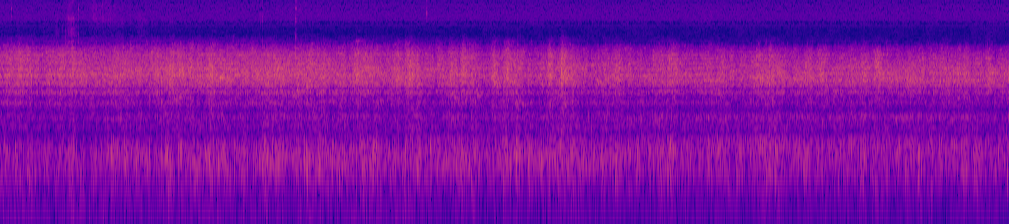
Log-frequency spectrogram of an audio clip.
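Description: Passenger train rolling along the station tracks: a steady wheel-on-rail noise, a little louder about halfway through.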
